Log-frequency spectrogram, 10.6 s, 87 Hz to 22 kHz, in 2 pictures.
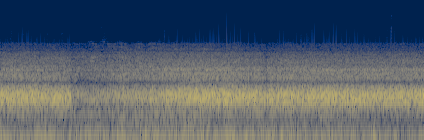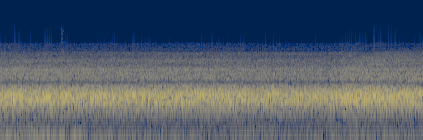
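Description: FM receiver static from a mobile two-metre radio tuned to the AO-91 satellite downlink on 145.960 MHz: a steady hiss with no voice on the channel. It drops about a second in, then builds back up.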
